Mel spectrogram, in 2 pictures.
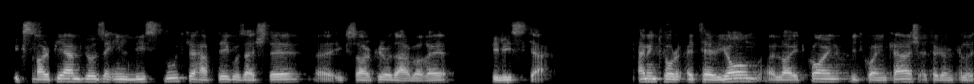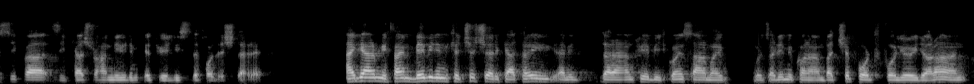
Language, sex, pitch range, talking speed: Persian, male, 105-125 Hz, 160 wpm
